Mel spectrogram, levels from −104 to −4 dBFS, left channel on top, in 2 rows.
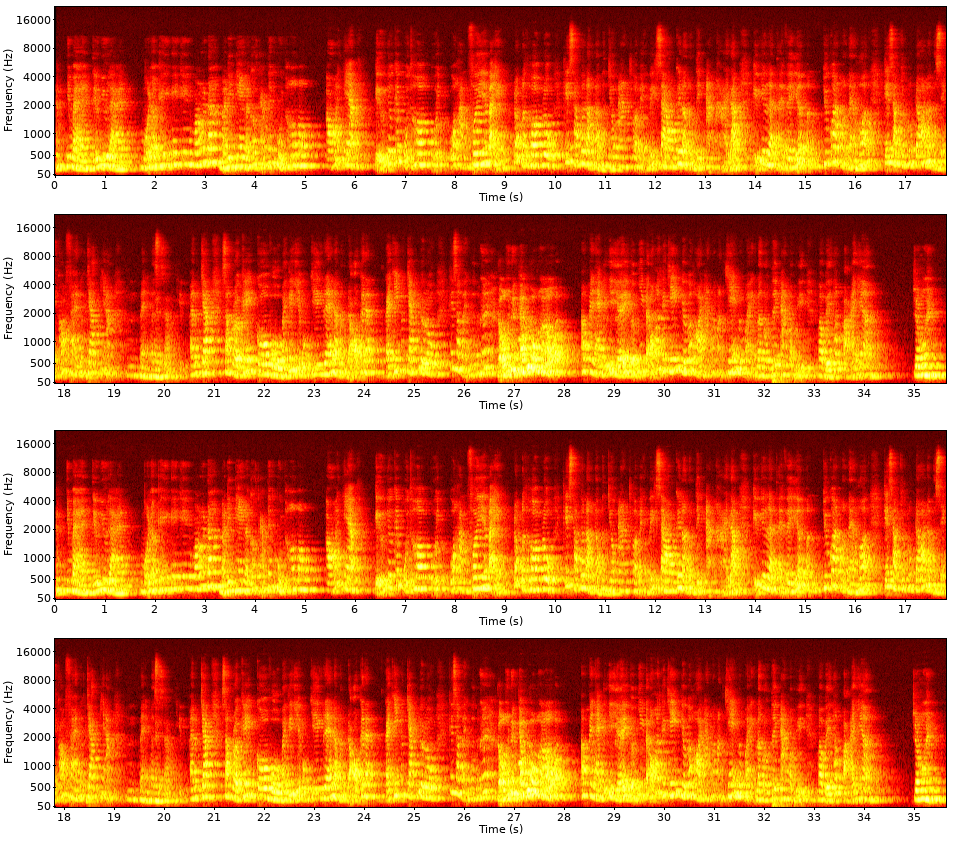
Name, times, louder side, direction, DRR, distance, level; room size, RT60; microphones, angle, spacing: voice 1, 0.0-1.3 1.7-5.0 10.8-11.2 19.5-20.1 26.3-27.8 35.0-35.3, equal, 50° right, -4 dB, 2.1 m, -19 dB
voice 2, 5.4-6.1 6.4-19.8 20.4-24.1 24.4-26.5 27.1-27.2 27.6-27.9 28.3-34.1, equal, 30° right, -6 dB, 2.8 m, -22 dB
12.0 x 5.1 x 3.6 m, 1.1 s
head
